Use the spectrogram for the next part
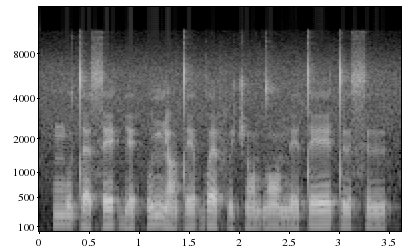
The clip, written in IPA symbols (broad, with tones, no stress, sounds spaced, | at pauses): m u˦ t ɛ˨ s eː˦ ɡ͡b e˨ h u˦ ɲ ã˨ t eː˧ ɡʷ ɛ˦˨ f ɨ˧ t͡ʃ ɔ̃˨ d ɔ̃˦˨ n e˧ t eː˦ t ɨ˧ s ɨ˧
